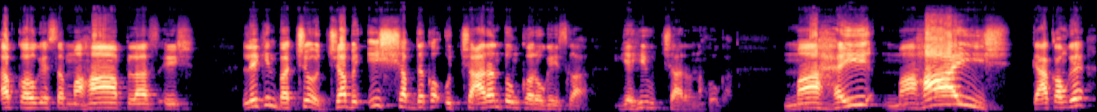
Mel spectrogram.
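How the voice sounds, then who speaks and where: Slow, lively-voiced man teaching a lesson. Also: sits high. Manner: repeats words slowly and checks understanding. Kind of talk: classroom grammar lesson.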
